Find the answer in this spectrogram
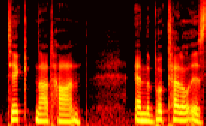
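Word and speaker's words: Thich Nhat Hanh: of the world but I think his name is Tick nonot let me let me look at it said it wrong yep tick not Han and the book title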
